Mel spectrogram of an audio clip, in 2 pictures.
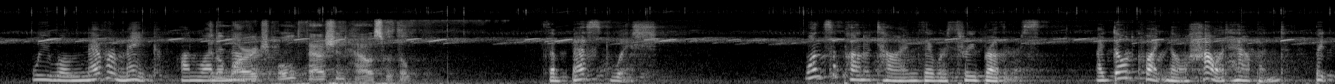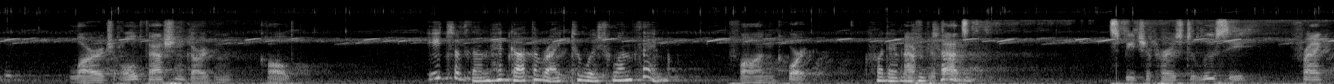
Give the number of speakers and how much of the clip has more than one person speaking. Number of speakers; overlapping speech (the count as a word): two, about 6%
